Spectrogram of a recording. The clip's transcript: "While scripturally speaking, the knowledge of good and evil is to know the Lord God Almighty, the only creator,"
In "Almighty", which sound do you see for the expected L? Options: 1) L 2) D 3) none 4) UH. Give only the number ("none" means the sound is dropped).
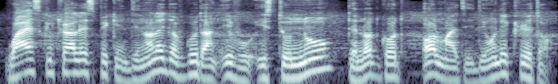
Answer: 1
